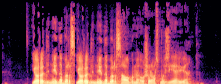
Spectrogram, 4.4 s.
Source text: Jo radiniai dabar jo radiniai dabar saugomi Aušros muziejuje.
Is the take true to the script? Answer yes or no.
yes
